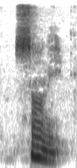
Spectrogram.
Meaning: 1. A sandwich 2. The Sandwich tern
- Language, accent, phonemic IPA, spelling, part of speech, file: English, Southern England, /ˈsɑːni/, sarnie, noun, LL-Q1860 (eng)-sarnie.wav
